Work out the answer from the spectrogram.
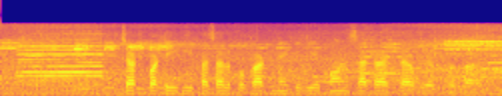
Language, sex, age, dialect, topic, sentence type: Hindi, male, 18-24, Awadhi Bundeli, agriculture, question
